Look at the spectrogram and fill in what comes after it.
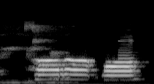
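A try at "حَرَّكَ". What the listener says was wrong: Tebalkan lagi ho-nya.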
